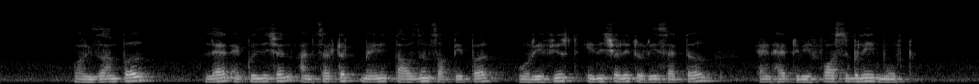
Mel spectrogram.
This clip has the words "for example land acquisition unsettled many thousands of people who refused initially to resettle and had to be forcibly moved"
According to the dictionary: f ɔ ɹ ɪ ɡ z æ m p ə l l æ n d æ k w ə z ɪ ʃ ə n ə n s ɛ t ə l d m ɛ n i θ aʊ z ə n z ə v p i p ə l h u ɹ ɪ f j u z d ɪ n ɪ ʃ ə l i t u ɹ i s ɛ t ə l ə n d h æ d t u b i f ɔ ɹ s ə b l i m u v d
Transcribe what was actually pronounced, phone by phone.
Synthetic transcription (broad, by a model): f ɔ ɹ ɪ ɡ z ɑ m p ə l l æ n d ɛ k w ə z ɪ ʃ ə n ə n s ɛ t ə d m ɛ n i t aʊ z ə n s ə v p i p ə l h u ɹ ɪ f j u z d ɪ n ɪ ʃ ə l i t u ɹ i s ɛ t ə l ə n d h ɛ d t u b i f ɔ s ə b l i m u v d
